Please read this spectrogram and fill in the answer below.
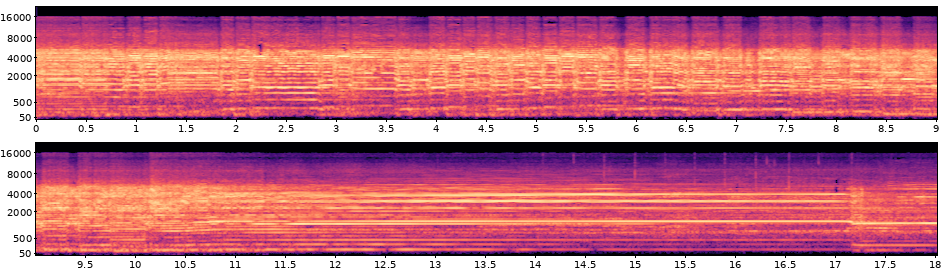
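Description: Live rock band music led by electric guitar through effects. A busy run of notes gives way, about eleven seconds in, to long held notes.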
